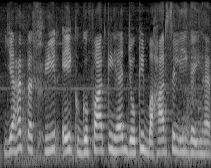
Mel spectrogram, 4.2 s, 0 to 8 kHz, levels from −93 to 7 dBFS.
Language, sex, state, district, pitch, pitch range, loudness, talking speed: Hindi, female, Chhattisgarh, Bilaspur, 200 Hz, 185-215 Hz, -24 LUFS, 185 wpm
